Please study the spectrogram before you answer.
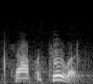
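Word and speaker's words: Tchoupitoulas: Chapatoulas.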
